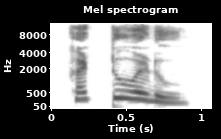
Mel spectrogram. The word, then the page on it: ಕಟ್ಟುವಡು: kaṭṭuvaḍu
